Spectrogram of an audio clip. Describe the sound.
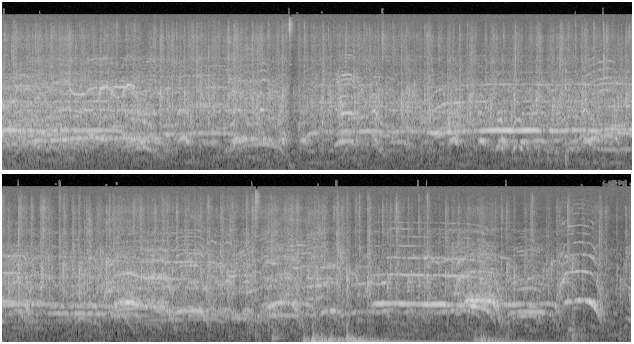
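Sustained applause and cheering from a concert crowd welcoming a drummer back onstage, a steady wash of clapping with a few whoops and voices, holding at an even level throughout.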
